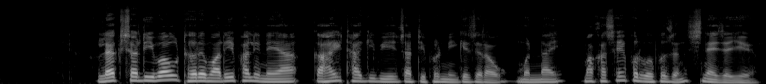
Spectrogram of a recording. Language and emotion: Bodo, neutral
